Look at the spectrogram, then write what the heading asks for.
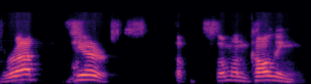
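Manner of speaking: thick mock Russian accent; hammy Russian rapper. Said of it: "my mother Russia".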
